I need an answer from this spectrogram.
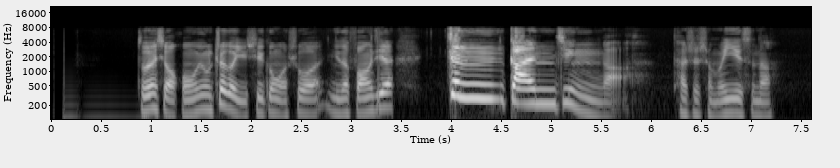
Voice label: irony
